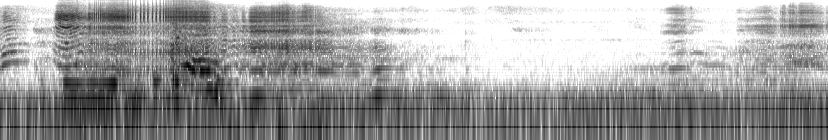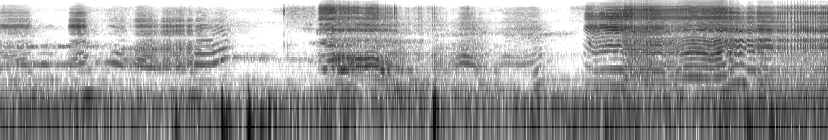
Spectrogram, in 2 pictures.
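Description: A baby cries in repeated wavering wails with short whimpering pauses between bursts.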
